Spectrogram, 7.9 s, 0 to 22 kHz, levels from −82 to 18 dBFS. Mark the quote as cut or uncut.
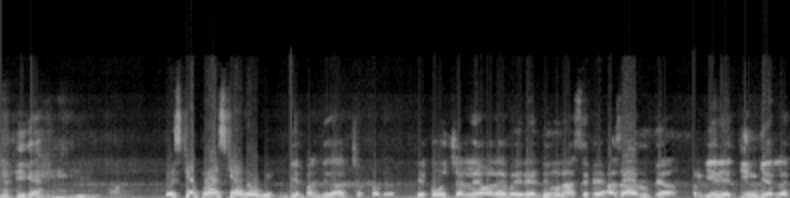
cut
